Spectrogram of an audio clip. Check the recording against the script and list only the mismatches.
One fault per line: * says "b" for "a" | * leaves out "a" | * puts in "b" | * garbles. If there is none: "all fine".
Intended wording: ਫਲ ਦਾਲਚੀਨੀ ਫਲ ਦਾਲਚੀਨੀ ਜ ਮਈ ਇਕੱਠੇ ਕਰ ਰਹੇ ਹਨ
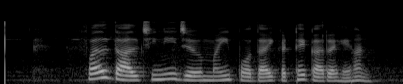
* leaves out "ਫਲ ਦਾਲਚੀਨੀ"
* puts in "ਪੌਦਾ"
